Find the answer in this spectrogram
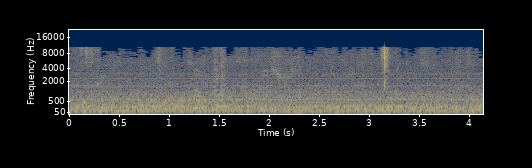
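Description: Running noise inside the cabin of a 200 series Shinkansen: a steady low rumble, with a single sharp click about three seconds in.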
